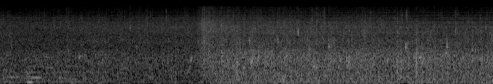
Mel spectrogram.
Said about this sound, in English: I love the sound of the rain and the voices. Thunder.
